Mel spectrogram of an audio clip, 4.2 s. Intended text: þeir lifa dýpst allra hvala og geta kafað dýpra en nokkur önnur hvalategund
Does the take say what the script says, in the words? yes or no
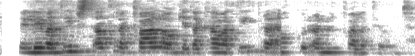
no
